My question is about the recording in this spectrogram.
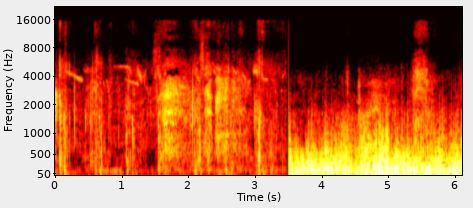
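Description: Footsteps crunching on a gravel path, with a couple of faint high chirps, then about three and a half seconds in a sudden switch to loud wind buffeting the microphone.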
